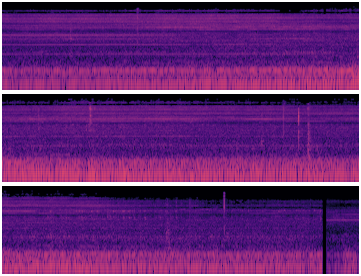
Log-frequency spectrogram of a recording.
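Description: Red hot-rod roadster's engine rumbling as it drives slowly past, loudest about midway and easing off as it pulls away. The sound breaks off suddenly near the end.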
